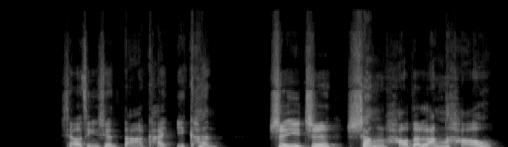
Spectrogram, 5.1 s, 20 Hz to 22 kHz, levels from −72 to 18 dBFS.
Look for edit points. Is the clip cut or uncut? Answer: uncut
